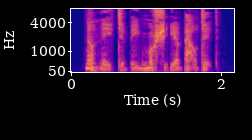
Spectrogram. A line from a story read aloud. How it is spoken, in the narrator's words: she muttered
